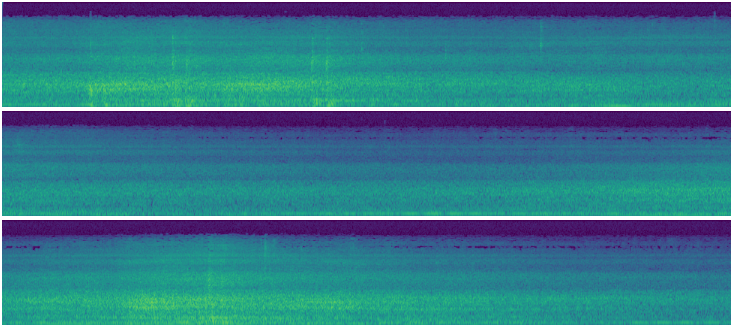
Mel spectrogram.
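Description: Wind rustles through the trees outdoors.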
